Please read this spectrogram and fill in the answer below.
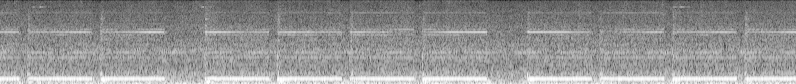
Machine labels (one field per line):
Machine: slide rail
